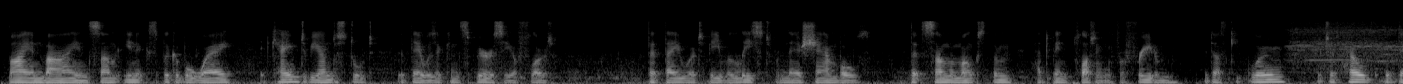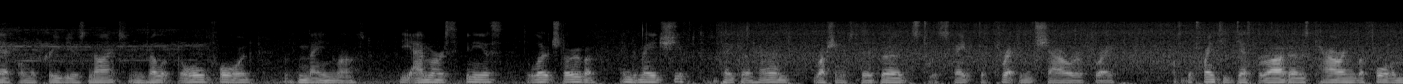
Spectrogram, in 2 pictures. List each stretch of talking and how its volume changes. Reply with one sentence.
The talking can be heard from 0.0 to 28.0 s, at a steady volume.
